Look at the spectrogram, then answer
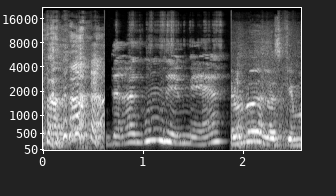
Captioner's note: audio in French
